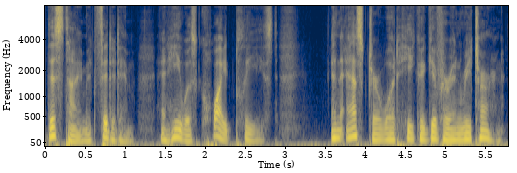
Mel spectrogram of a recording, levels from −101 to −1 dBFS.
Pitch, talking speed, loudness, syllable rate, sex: 95 Hz, 205 wpm, -20 LUFS, 5.2 syllables/s, male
